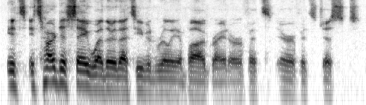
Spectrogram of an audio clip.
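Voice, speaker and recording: A man's voice: on the low side, expressive, fast, mellow, no echo. A man on an online meeting call talking through a technical problem, hesitant and wry, with many restarts. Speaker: maintainer on open project call. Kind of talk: casual technical meeting talk.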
